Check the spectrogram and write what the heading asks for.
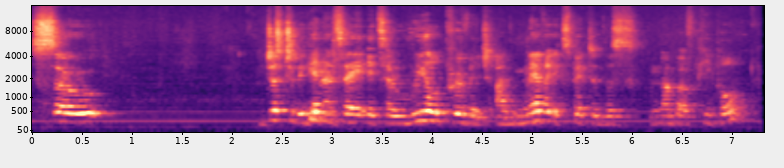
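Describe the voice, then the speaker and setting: This woman in her sixties, a South African guest speaker, chats her way through a presentation in a meeting hall with a medium-pitched, dark voice, a little slow. The echoey hall and far-off mic leave a bit of hiss or hum.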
